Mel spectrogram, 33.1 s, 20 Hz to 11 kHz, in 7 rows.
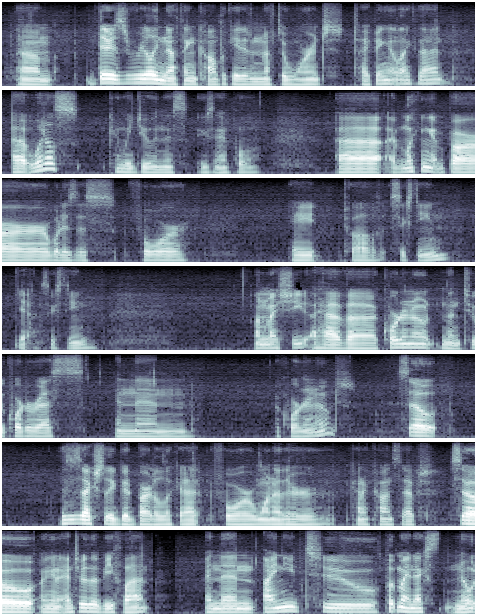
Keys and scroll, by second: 28.0 Return, 29.7 b, 30.0 alt+super+Up.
